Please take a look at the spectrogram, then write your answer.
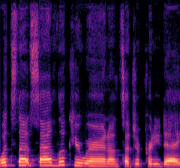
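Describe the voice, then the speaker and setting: A woman's put-on character voice, fairly high and sing-song, at a fairly quick pace with a dry, close sound and no echo. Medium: read story. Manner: gracious, folksy.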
